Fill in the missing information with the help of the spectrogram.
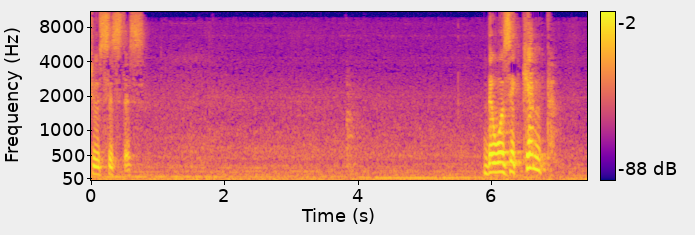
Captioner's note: pauses for 6 seconds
